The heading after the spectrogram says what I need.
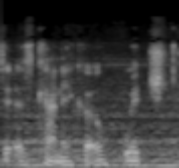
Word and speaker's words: Kaneko: drama queen so it's Kanaka and I most often pronounce it as Kanaka which has a bit too much texture in it because I'm Welsh and I go up and down a lot and the stress on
